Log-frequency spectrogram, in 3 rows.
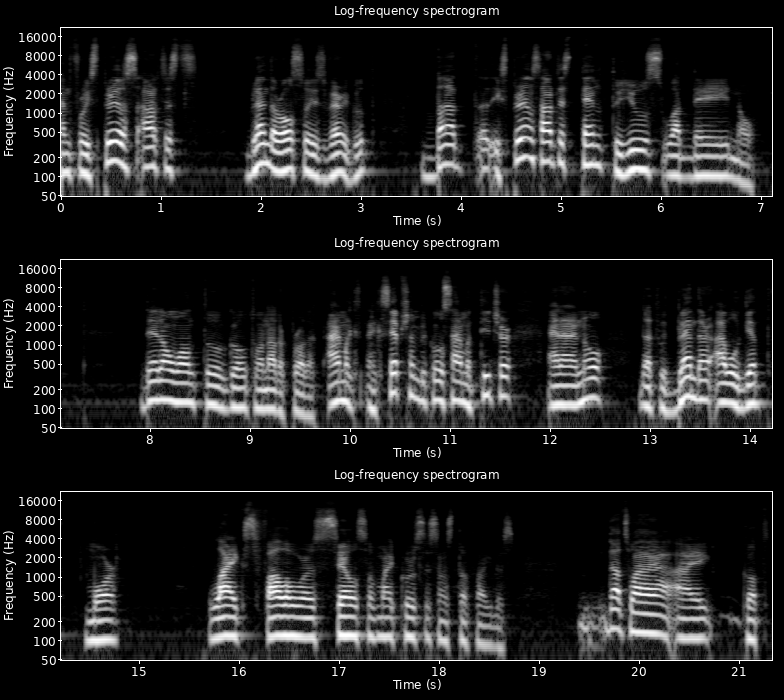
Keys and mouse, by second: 10.2 ctrl+s, 11.4-21.3 alt+drag, 14.2 1.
